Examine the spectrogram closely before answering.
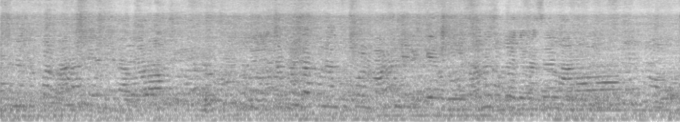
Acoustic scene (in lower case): crowded indoor space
